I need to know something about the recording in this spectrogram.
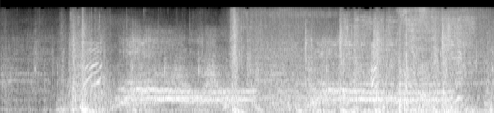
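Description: A large creature growls and screeches.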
